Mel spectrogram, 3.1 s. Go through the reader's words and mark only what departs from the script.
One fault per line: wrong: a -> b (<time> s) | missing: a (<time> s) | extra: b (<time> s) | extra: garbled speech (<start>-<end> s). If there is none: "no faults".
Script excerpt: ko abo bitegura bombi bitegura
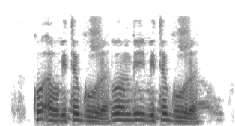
no faults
